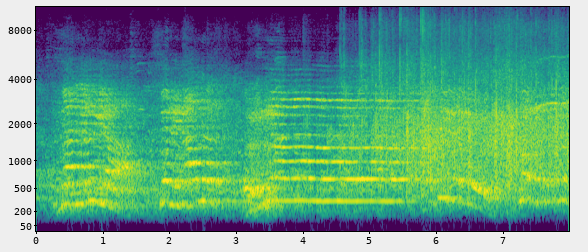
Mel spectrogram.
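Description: A man announces through a loudspeaker.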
